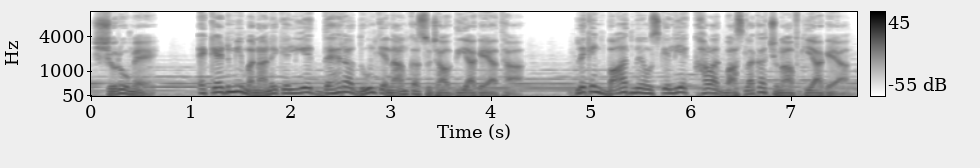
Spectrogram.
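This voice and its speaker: A man's voice: mid-range voice, huge pitch swings, moderate pace. A man giving scripted, dramatic documentary narration. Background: music.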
